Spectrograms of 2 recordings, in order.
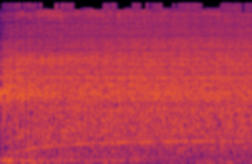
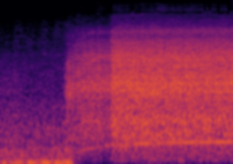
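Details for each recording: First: Hand angle grinder with a dry gearbox, before servicing: a loud, harsh grinding hiss and knocking over a steady high whine that sags slightly as it slows; the gears need cleaning and fresh grease. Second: Angle grinder, after servicing (cleaning, gear greasing, tightened bolts) to cure a loud knocking gear-grinding noise, spins up to a steady high whine with a clean even tone, no grinding or rattle; normal running.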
